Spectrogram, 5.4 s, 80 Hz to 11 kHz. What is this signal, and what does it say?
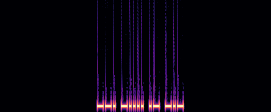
Morse code, heard as a keyed tone, about 30 wpm, 700 Hz. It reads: G6AK
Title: DXCC-100 Call Signs - 4 Characters - Repeated 2x - 30wpm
